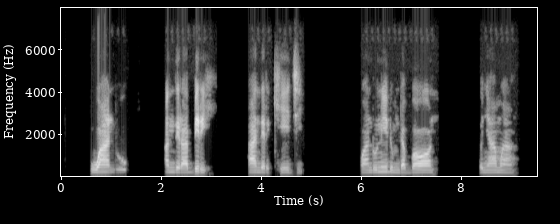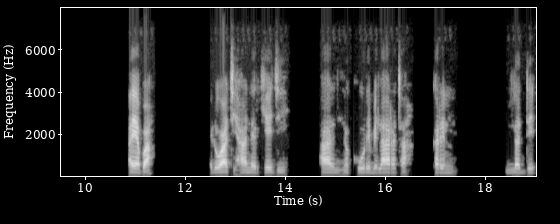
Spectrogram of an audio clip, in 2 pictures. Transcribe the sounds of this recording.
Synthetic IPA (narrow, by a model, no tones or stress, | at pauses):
waːndu | ʔanːdiɾabiɾi | handɛɾkʰeːd͡ʒi | waːnduniɗumdabːawɔn | ɗɔɲaːma | ʔajaba | ɛɗɔwaːtiɦaːndɛɾkʰeːd͡ʒi | haːɲokʰːuɾɛɓɛlaːɾata | kaɾɛn | ladːɛ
